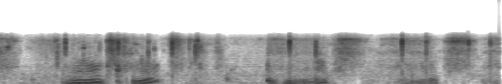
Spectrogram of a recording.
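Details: Playful bulldog and Staff, Bruise and Winston, in a house; loud nasal grunting whines and snuffling bursts come about once a second amid rustling.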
